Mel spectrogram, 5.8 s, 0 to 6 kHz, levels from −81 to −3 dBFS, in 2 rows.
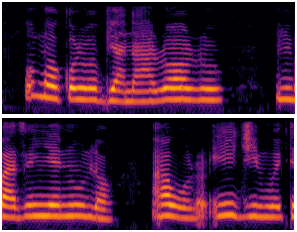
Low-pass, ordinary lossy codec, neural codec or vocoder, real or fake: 5.4 kHz; none; codec, 16 kHz in and 24 kHz out, 1.1 kbps, FireRedTTS-2 codec; fake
